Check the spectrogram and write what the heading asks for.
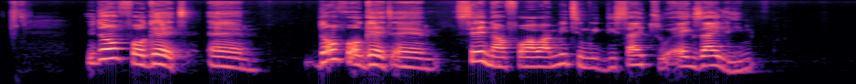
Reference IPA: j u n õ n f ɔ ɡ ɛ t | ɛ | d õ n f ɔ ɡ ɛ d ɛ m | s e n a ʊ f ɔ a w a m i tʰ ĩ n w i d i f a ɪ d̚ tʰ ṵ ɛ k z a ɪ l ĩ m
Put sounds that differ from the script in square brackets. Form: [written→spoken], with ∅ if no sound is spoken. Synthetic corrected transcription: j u [n→d] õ n f ɔ ɡ ɛ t | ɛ | d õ n f ɔ ɡ ɛ [d→t] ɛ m | s e n a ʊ f ɔ a w a m i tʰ ĩ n w i d i [f→s] a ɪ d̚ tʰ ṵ ɛ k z a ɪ l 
